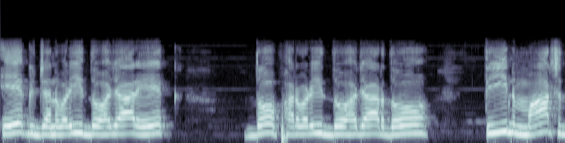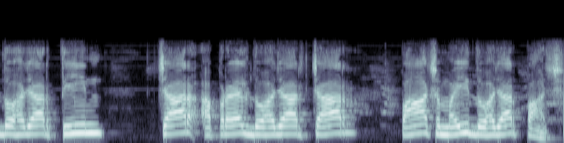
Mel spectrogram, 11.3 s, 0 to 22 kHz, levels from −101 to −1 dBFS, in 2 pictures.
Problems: background sounds at intervals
